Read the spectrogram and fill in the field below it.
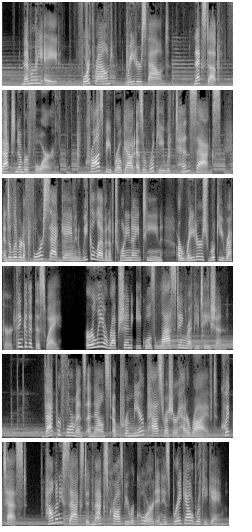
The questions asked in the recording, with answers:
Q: How many sacks did Max Crosby record in his breakout rookie game?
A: Correct answer, 4.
